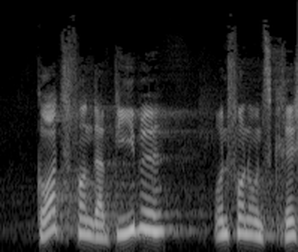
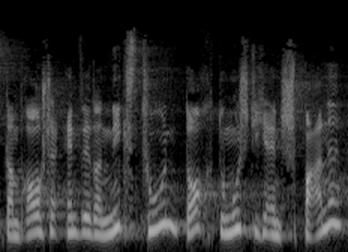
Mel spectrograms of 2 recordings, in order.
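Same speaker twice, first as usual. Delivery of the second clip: ordinary talk, nothing marked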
